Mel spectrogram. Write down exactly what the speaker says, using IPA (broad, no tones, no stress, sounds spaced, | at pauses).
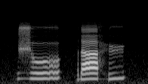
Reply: ʒ o | ɾ a h ʉ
